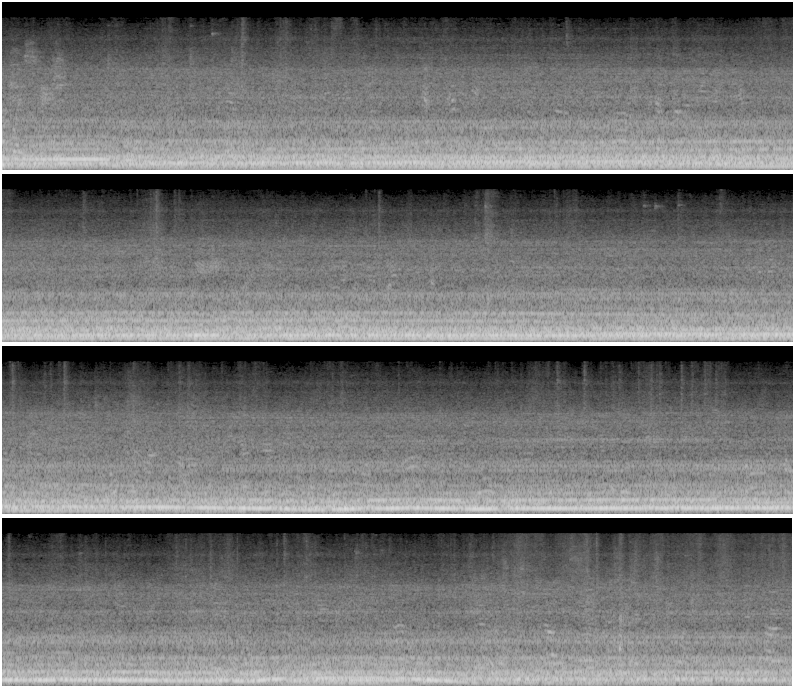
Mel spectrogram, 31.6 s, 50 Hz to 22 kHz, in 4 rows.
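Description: Diesel engine of a 2007 Orion VII transit bus running under way, heard from inside the passenger cabin. Its pitch holds fairly steady, sags about two-thirds of the way through, and rises and falls briefly near the end.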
